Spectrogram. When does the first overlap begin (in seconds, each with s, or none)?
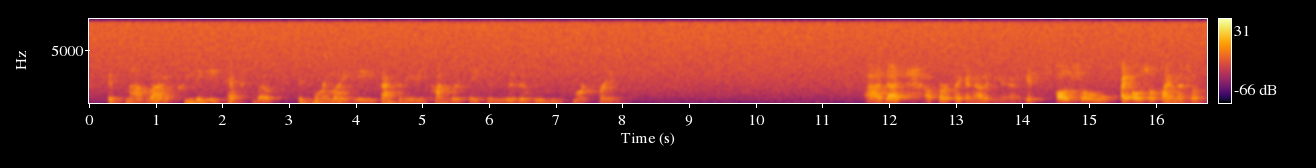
none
